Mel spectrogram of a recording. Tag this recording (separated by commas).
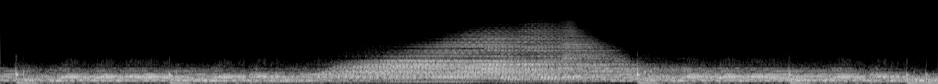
Musical instrument, Music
